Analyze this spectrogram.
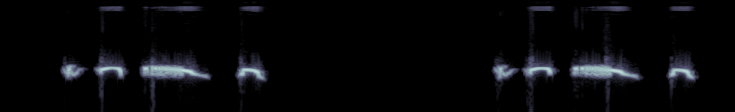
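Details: Male and female spotted doves giving a call meant to excite newly caught birds. Mellow phrases repeat about every three seconds: two short coos, a long rolled coo dropping in pitch, and a clipped final coo, in clean silence.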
